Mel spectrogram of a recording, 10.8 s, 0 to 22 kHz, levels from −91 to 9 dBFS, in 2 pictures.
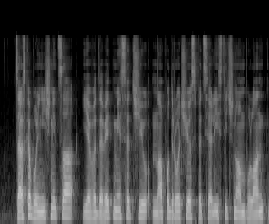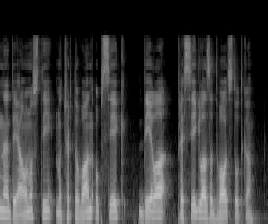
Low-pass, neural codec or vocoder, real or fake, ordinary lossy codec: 10.8 kHz; none; real; none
